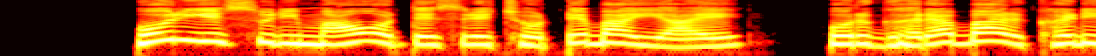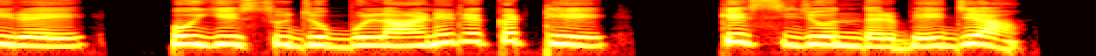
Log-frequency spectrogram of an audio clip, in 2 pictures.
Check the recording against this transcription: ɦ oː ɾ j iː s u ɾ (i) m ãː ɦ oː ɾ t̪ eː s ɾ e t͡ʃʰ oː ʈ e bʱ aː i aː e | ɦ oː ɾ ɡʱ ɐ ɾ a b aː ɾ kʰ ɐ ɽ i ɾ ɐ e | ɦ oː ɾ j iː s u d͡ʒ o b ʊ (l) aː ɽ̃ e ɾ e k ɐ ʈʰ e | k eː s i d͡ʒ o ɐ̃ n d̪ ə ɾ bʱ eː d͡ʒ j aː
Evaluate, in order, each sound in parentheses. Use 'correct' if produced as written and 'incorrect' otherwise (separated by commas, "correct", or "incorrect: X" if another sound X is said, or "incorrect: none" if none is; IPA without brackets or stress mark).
correct, correct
